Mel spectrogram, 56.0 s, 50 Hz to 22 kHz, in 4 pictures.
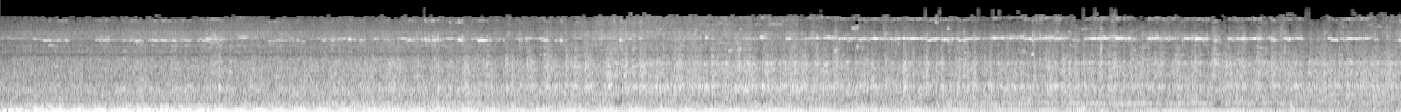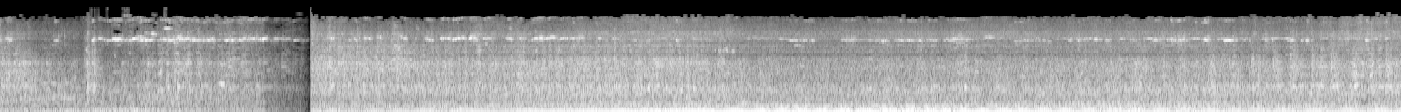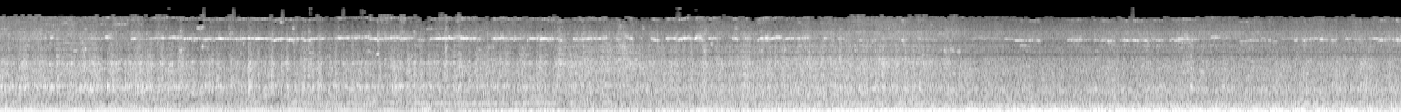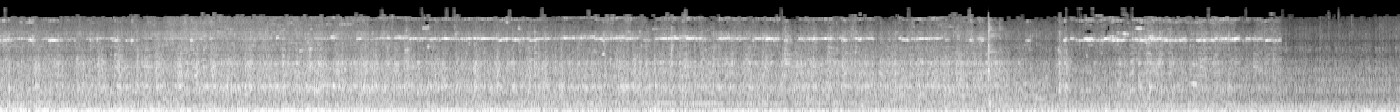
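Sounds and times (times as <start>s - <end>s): high-pitched squeal: 0.0s - 55.0s
bulldozer diesel engine running: 0.0s - 56.0s.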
